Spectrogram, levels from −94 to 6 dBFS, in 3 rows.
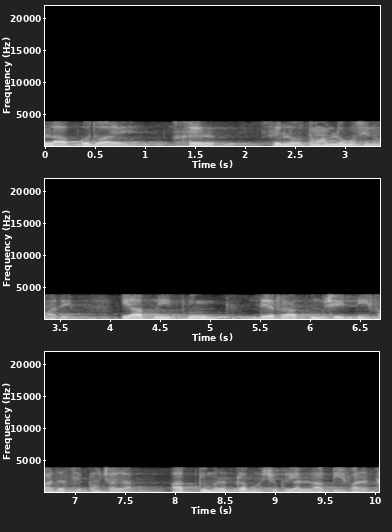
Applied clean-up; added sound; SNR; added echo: neural mask model Resemble Enhance denoiser.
